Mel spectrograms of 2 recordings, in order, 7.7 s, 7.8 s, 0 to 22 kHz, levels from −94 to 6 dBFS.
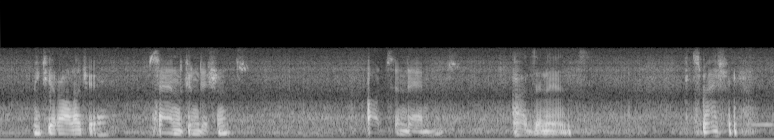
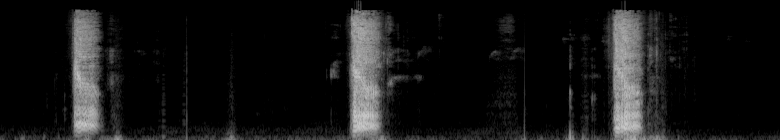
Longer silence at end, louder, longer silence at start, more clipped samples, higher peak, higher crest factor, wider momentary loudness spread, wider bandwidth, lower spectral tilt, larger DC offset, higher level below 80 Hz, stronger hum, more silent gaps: second, 0 s vs 1.4 s; about the same, -17 LUFS vs -16 LUFS; second, 0 s vs 0.75 s; neither; about the same, -2 dBFS vs 0 dBFS; second, 18 dB vs 24 dB; first, 16 LU vs 10 LU; second, 5.4 kHz vs 16.5 kHz; first, -7.5 dB/octave vs -0.5 dB/octave; first, 2% vs under 0.1%; second, -60 dBFS vs -52 dBFS; neither; neither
